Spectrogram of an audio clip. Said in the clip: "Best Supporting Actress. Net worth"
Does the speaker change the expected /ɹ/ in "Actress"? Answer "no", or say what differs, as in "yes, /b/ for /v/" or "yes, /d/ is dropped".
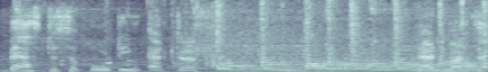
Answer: yes, /ɹ/ is dropped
